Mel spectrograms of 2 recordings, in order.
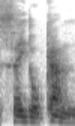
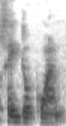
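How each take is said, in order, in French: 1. La dernière syllabe se prononce simplement 'kan'. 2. La dernière syllabe se prononce avec un 'w', 'kwan'. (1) "il prononçait pas Seido-Kan" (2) "mais il prononçait toujours Seido-Kwan"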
